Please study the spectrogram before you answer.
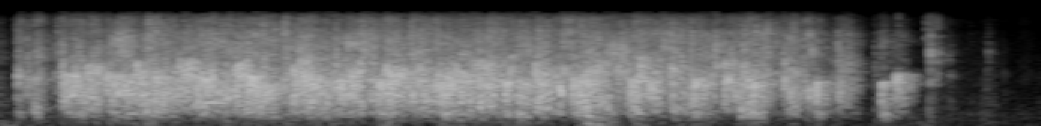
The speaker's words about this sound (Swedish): Välkomna upp, ge dem en varm applåd.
